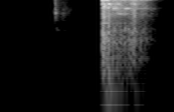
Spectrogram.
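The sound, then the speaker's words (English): A faint metallic tick, then a bright jangling clatter of metal keys dropping onto a surface as a person tests whether the keys stick to them, to see if they are magnetized; lasting about a quarter second before silence. “I'm going to take these keys and see if”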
